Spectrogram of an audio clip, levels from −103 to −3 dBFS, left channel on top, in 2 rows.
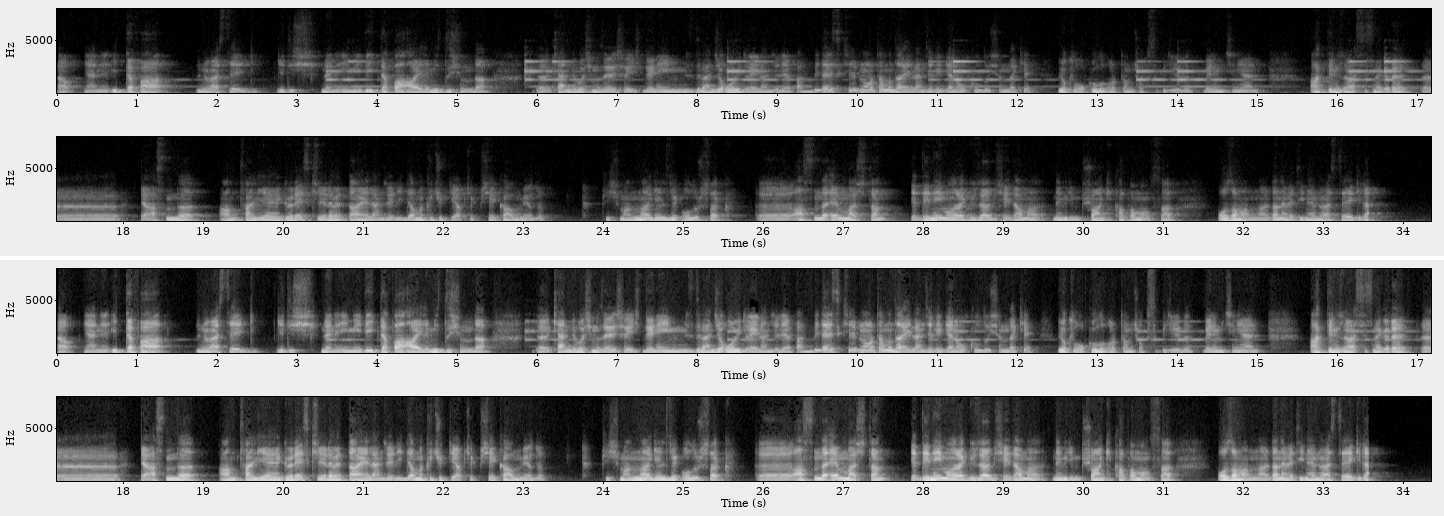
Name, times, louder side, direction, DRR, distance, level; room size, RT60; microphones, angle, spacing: voice 1, 0.0-1.4 1.7-5.7 6.0-12.2 12.5-15.0 15.7-23.3 24.0-25.6 25.9-27.6 27.8-31.2 31.7-33.6, right 6 dB, 65° right, 0.4 m, -28 dB
sound 1, 1.4-18.6, left 4 dB, 65° left, 3.6 m, -51 dB
10.5 x 10.5 x 6.5 m
head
